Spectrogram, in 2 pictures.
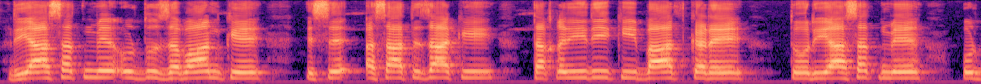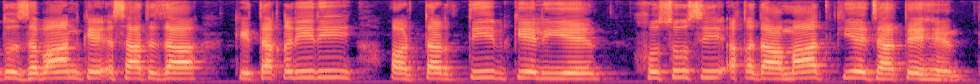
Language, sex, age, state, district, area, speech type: Urdu, male, 18-30, Bihar, Purnia, rural, spontaneous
